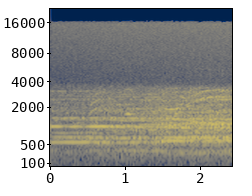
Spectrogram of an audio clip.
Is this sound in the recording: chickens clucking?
no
